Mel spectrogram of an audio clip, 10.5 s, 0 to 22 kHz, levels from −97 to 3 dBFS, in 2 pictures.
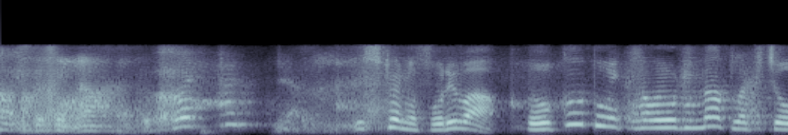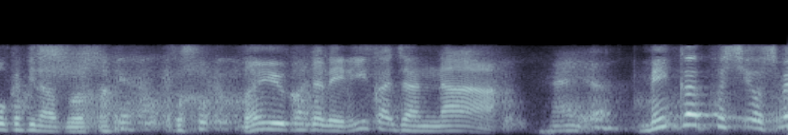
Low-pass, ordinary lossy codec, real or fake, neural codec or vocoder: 5.4 kHz; AAC, 32 kbps; fake; codec, 24 kHz, 0.9 kbps, WavTokenizer, large speech release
